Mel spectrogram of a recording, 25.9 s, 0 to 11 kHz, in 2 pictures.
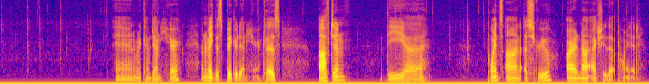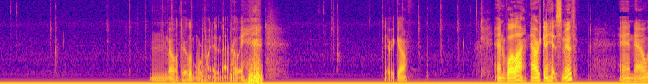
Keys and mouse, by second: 0.2-2.8 middle drag, 1.7 ctrl+r, 3.5 s, 5.3 a, 5.6 b, 7.9 g, 9.2 ctrl+r, 10.5 s, 11.7 a, 11.9 b, 12.7 g, 13.7-15.0 middle drag, 14.2 Tab, 15.1 middle click, 17.7 Tab, 18.3 g, 18.4 middle click, 19.8 Tab, 20.0-21.0 middle drag, 23.7-24.1 middle drag, 24.1-25.9 drag.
